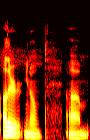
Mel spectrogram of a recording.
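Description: A man's voice: deep voice, wildly swooping pitch, unhurried, gravelly, a little mellow, dry recording. A man hosting an interview, chiming in agreeably and telling stories. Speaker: host. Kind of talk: casual interview talk.

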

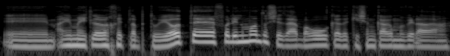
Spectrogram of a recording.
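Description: A man hosting a casual radio-studio podcast interview, eager and excitable, with rambling questions. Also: medium pitch, vocal fry, dry recording. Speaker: podcast host.

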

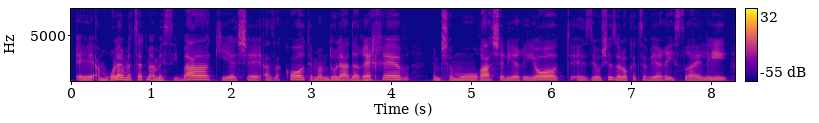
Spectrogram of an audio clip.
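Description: A young woman speaks as an interview guest, recounting a personal ordeal in a low voice. She talks haltingly, with many fillers and restarts. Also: smooth. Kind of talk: emotional personal account in an interview.

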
